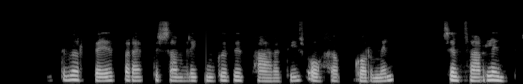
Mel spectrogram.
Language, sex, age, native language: Icelandic, female, 40-49, Icelandic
